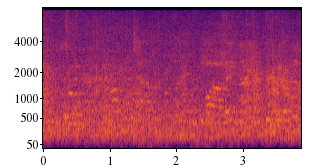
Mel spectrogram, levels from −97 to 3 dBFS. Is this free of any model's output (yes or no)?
no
